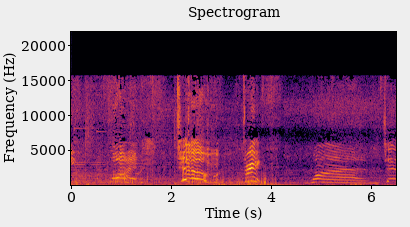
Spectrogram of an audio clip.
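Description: Children's high-pitched wordless cries and squeals, rising and falling in pitch, with a long falling call near the end.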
